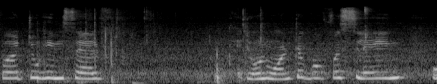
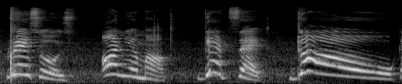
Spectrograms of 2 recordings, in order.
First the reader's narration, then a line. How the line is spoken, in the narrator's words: Cash shouted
